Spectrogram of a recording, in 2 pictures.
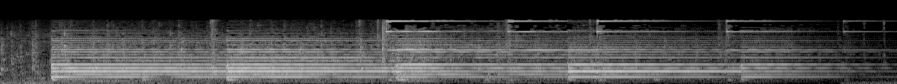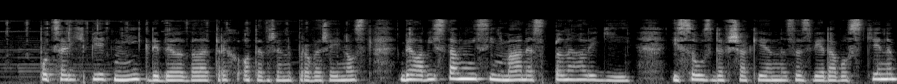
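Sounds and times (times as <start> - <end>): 
antique clocks ticking: 0.0 - 13.8
bell-like chime tones of antique clocks: 0.5 - 12.1
speech: 9.4 - 17.9.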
